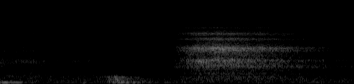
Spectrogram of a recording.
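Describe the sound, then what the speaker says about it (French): Breathing during a beginner yoga core-strengthening exercise, with a soft short breath early on, then a long, breathy exhalation swelling in the second half, close and quiet with no talking. "Quatre respirations. Expire."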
